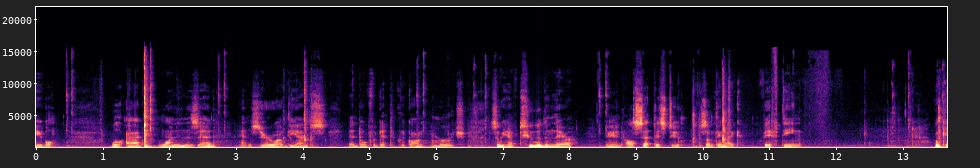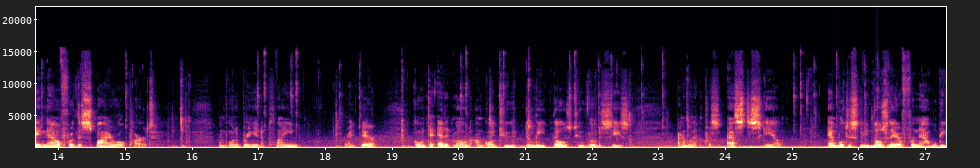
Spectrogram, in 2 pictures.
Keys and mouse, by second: 0.5-2.3 drag, 2.9-4.2 drag, 5.7 click, 6.6 shift+middle click, 8.4-10.5 drag, 12.8 shift+middle drag, 13.6 shift+middle click, 14.4-15.0 shift+middle drag, 15.8 shift+a, 18.3 shift+middle click, 19.2 Tab, 21.0 x, 22.1 shift+middle click, 22.6 a, 22.7 middle click, 23.4 s, 25.0 click, 25.3 middle click, 26.2 shift+middle click, 26.5 middle click.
